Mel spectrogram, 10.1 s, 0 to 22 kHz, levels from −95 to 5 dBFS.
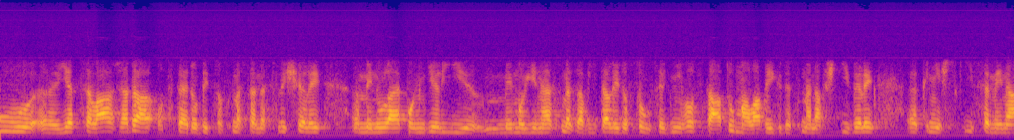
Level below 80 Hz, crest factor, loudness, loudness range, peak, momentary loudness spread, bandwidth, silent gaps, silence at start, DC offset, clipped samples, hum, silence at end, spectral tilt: -80 dBFS; 18 dB; -19 LUFS; 2 LU; 0 dBFS; 11 LU; 18.5 kHz; none; 0 s; under 0.1%; under 0.1%; 50 Hz at -55 dBFS; 0 s; -5 dB/octave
